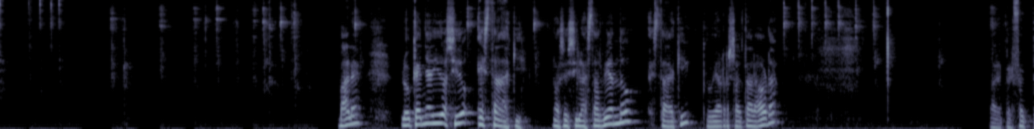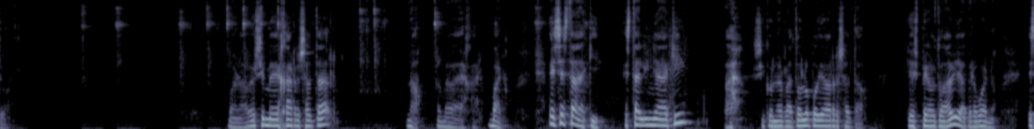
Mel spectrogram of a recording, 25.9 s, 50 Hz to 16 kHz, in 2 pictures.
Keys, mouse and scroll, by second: 0.1 Delete, 1.5 Escape, 2.5 ctrl+w, 2.8 ctrl+w, 3.2-4.5 typing, 6.1-6.8 typing, 8.2-9.3 typing, 11.0 super+l, 11.0 typing, 11.7 super+l, 12.5 super+l, 12.5 super+h, 15.3-19.7 typing, 22.1-25.0 drag.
